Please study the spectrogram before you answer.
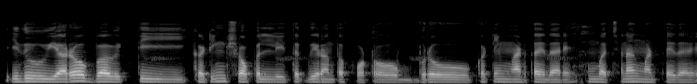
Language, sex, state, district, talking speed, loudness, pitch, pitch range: Kannada, male, Karnataka, Gulbarga, 145 wpm, -27 LUFS, 120 Hz, 115-130 Hz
